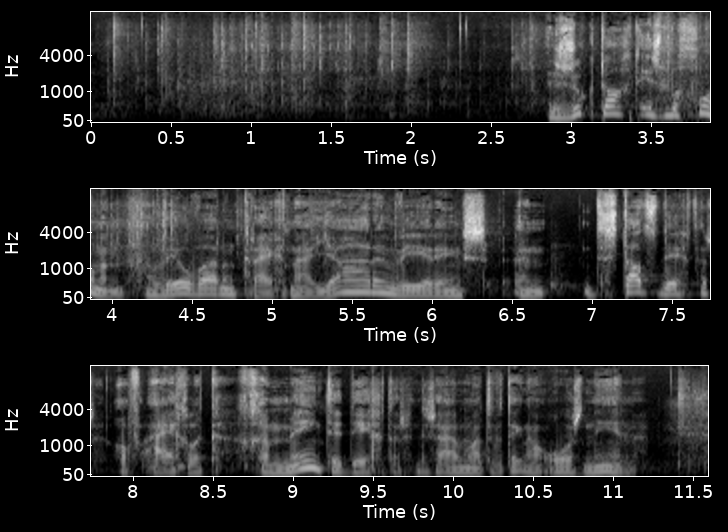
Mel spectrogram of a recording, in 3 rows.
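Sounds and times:
candy wrapper crinkling: 0:00.0 - 0:05.3
speech: 0:02.9 - 0:11.5.

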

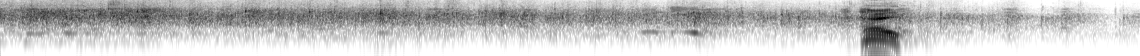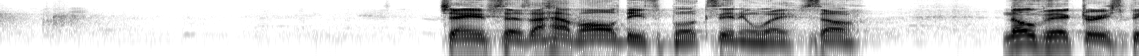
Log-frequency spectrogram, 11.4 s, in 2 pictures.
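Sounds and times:
audience applause: 0:00.0 - 0:06.2
speech: 0:04.3 - 0:04.6, 0:07.9 - 0:10.1, 0:10.7 - 0:11.3.

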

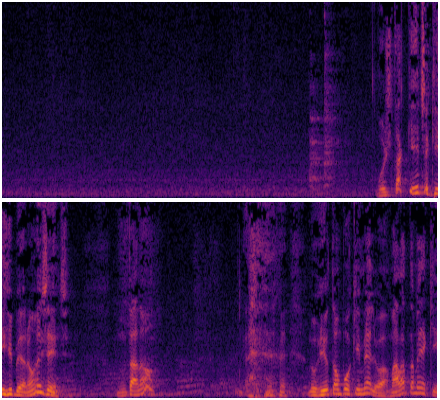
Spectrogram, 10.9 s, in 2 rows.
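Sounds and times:
glass handling: 0:03.8 - 0:04.4
speech: 0:04.7 - 0:07.5, 0:08.4 - 0:10.8
laughter: 0:08.4 - 0:09.3.

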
